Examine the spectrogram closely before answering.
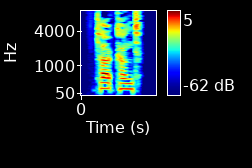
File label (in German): "tuckernd", German; adjectives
